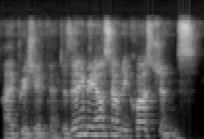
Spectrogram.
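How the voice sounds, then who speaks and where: Talking rapid-fire in a mid-range voice, a man leads a voice workshop, teaching in a lively, conversational way. He often restarts sentences and leans on fillers.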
